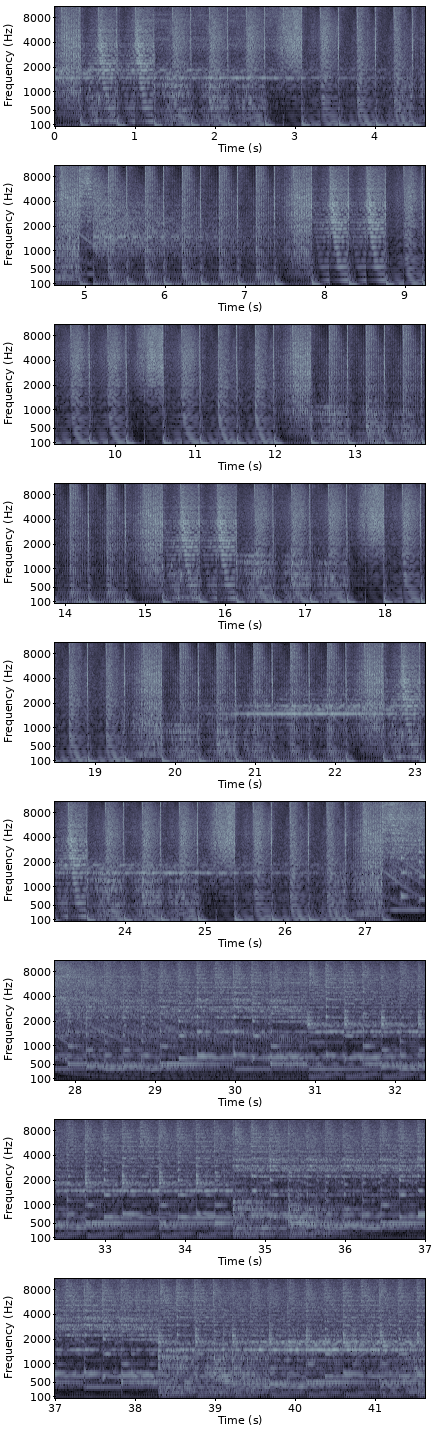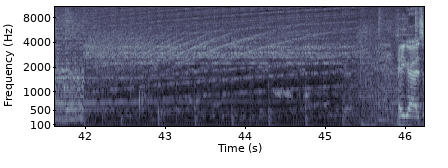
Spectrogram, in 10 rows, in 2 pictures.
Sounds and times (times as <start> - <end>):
Music: 0.0 - 46.2.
